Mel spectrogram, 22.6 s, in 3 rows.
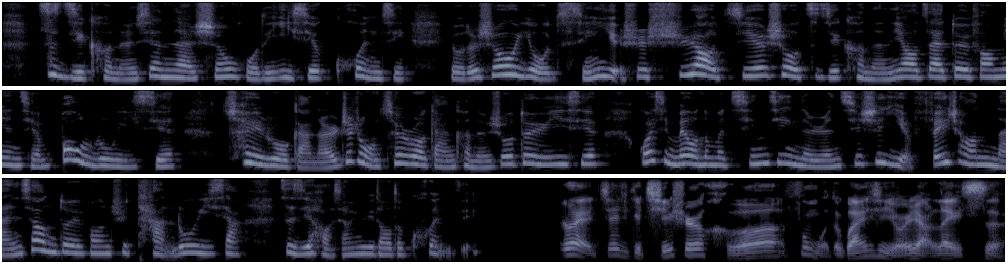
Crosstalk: none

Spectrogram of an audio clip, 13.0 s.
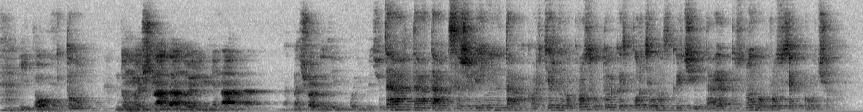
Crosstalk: none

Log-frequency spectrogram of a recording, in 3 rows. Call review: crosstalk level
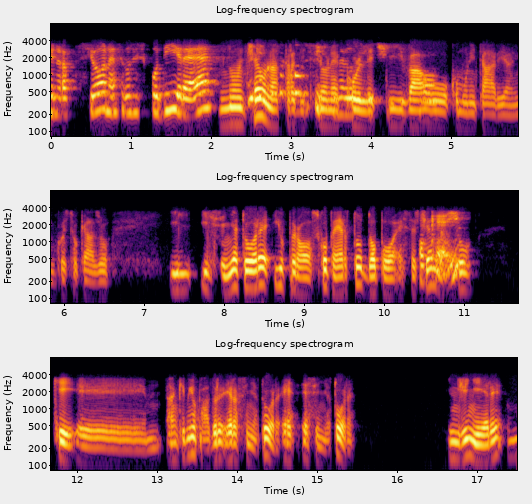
present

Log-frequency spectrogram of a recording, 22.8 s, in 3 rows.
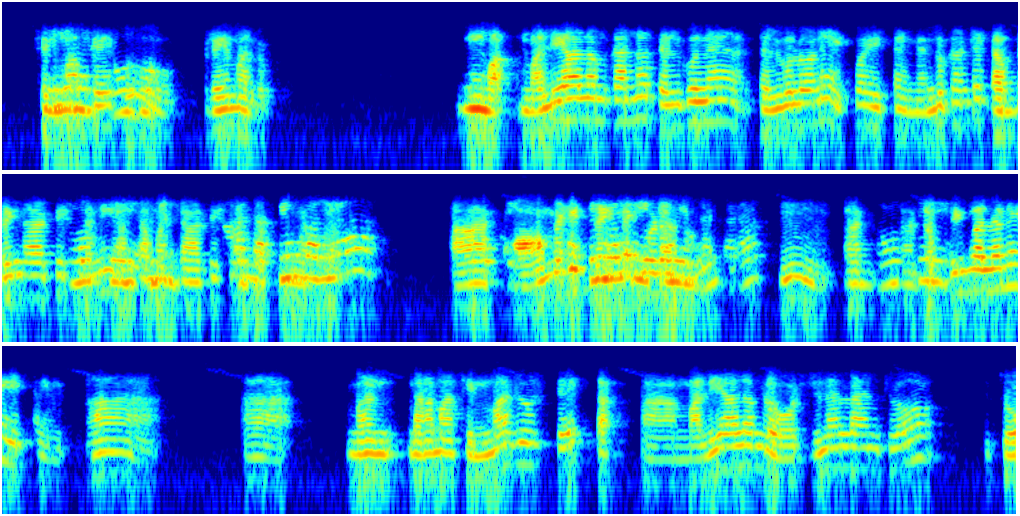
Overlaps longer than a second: present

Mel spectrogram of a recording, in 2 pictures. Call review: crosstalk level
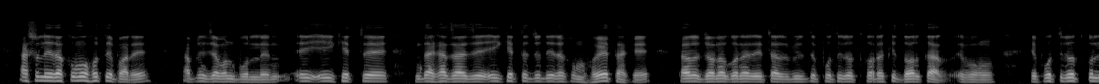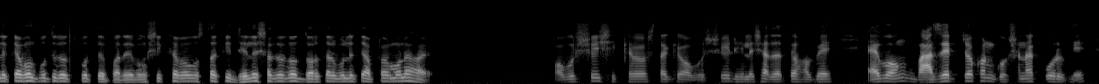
none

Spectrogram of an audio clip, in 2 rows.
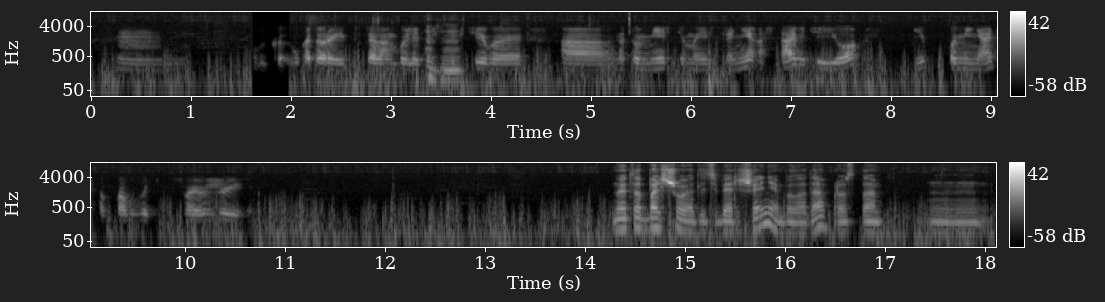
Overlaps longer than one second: none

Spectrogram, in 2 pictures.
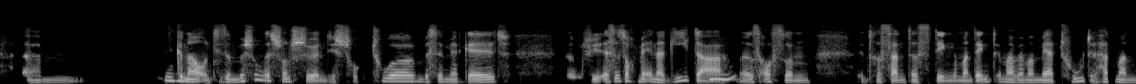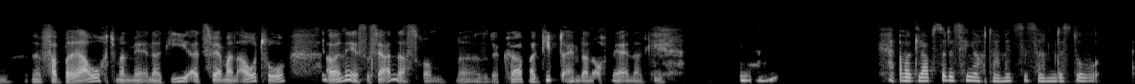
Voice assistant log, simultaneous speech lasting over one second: none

